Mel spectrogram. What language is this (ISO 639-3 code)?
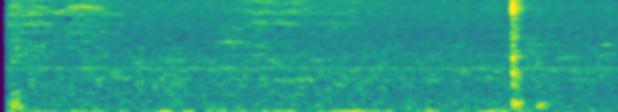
eng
